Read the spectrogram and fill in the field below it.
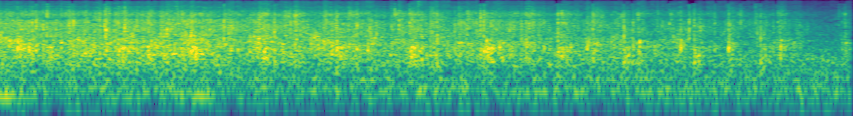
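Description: Steady, dense applause from a seated audience inside a tent pavilion during a Hindu spiritual discourse, holding at an even level for a few seconds before easing slightly toward the end.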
